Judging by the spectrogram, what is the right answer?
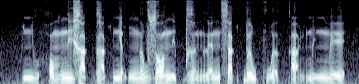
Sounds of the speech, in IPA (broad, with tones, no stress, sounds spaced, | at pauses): ɲ ṳ˨˩ h ɔ˨˦ m n i˧ ɣ a˨˩ k̚ ɣ a˨˩ k̚ ɲ a̰˧˨ w ŋ ə˨˦ w z ɔ˧ n i˨˩ p̚ ɣ ə˧˩ n l ɛ˨˦ n s a˨˩ k̚ ɓ ə˧ w k w əː˨˩ k̚ ʔ a̰ː˧˨ ŋ m i˧ ŋ m e˧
